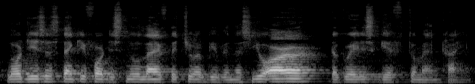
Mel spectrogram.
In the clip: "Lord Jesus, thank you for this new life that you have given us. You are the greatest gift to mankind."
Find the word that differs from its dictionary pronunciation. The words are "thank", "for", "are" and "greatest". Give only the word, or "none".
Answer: thank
